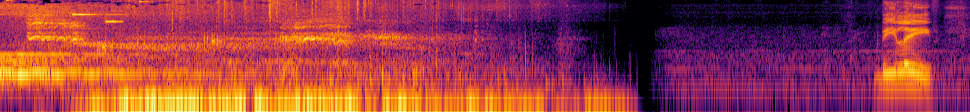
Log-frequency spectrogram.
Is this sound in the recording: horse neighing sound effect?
yes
